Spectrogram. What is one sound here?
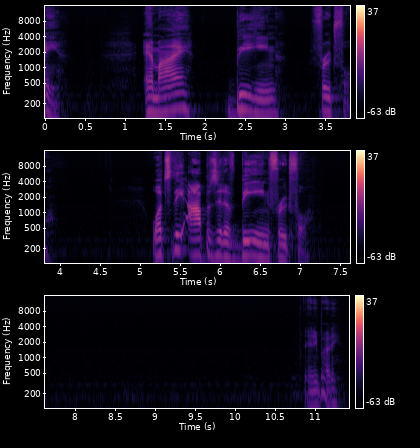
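A man preaches with animation into a microphone, pausing between phrases.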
